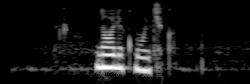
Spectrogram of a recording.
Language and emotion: Russian, neutral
